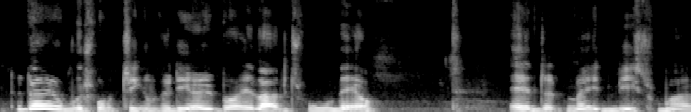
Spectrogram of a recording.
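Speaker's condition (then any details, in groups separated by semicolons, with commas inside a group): Cerebral palsy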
